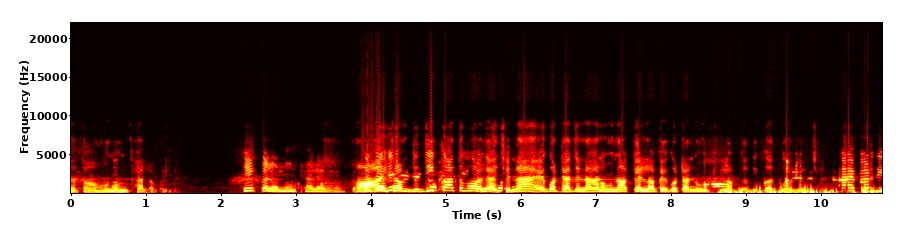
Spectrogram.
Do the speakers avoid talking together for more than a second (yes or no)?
yes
